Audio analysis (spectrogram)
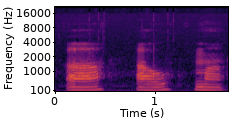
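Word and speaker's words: ॐ: ओम 3 शब्दों से मिलकर बना होता है, आ, आओ, म।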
